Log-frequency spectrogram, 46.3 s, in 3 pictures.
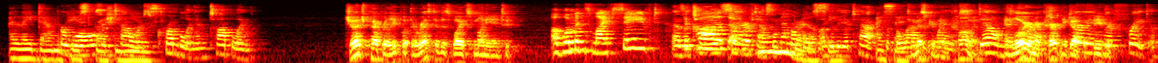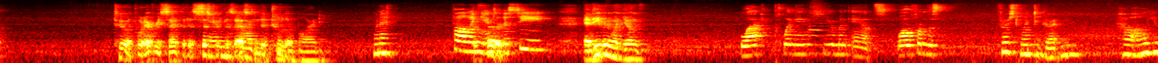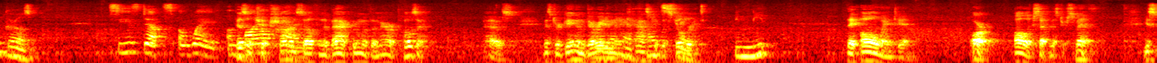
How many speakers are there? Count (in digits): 4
